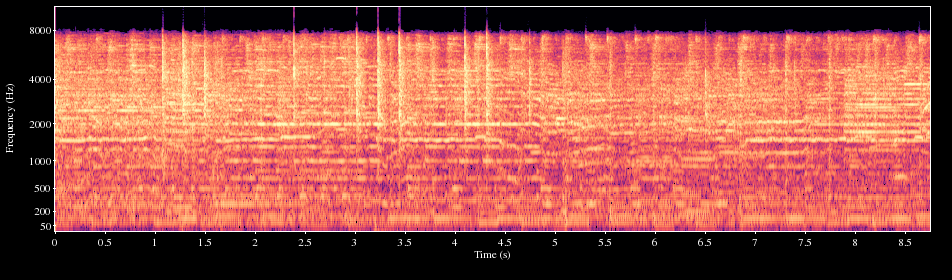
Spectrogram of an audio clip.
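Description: Live band playing an instrumental break, with guitars to the fore.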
